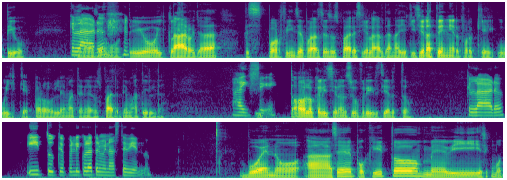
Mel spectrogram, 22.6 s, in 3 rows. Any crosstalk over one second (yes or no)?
no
